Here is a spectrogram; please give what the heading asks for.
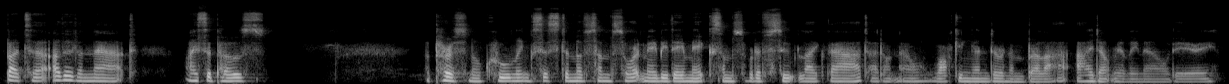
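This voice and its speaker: A woman playing a haughty, grumpy fairy-tale witch in soft-spoken ASMR roleplay, answering questions as a host in a dry, unhurried, condescending manner. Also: low voice, little pitch movement. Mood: dry, matter-of-fact.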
